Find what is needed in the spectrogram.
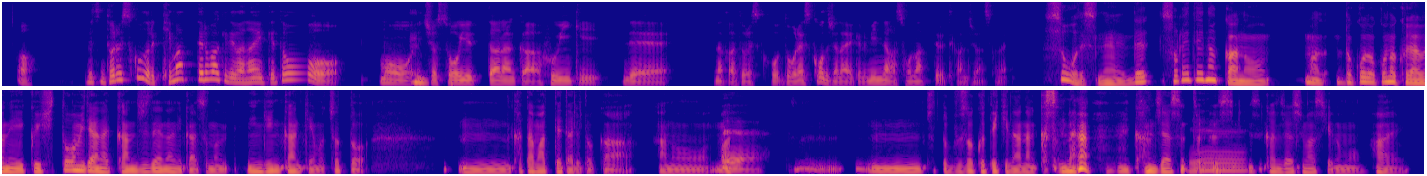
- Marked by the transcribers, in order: none
- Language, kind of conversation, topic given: Japanese, podcast, 文化的背景は服選びに表れると思いますか？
